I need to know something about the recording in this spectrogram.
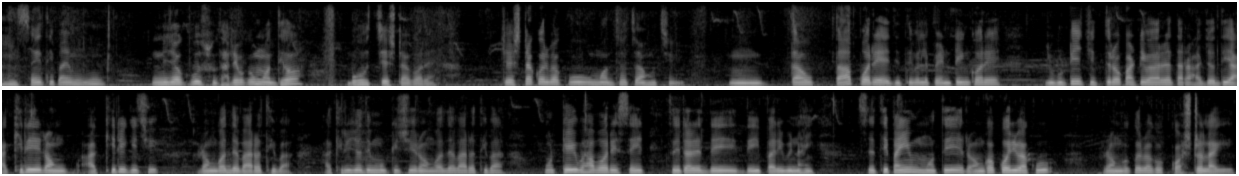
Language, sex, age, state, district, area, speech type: Odia, female, 18-30, Odisha, Balangir, urban, spontaneous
